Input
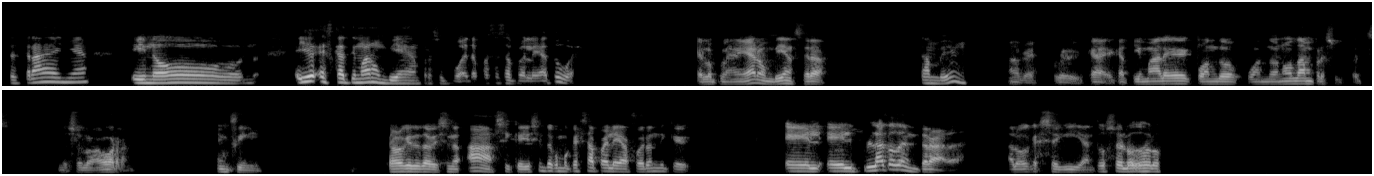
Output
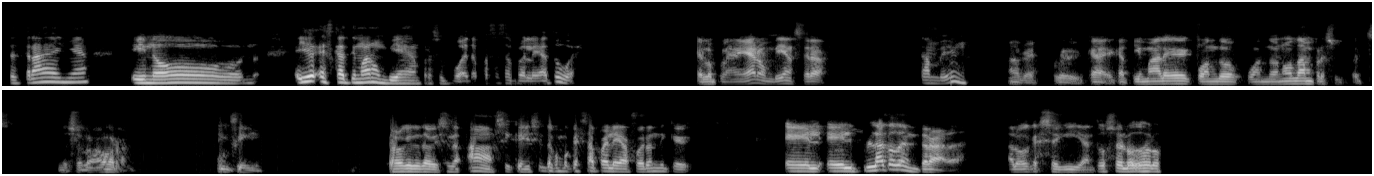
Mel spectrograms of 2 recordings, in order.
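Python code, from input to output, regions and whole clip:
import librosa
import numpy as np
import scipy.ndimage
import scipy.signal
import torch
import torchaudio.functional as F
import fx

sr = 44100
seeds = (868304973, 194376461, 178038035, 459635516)

y = fx.chain(x, sr, fx.high_shelf(hz=4400.0, db=6.5),
    fx.level_steps(step_db=20), at=(4.66, 5.13))
y = fx.chain(y, sr, fx.highpass(hz=880.0, slope=6),
    fx.peak_eq(hz=1800.0, db=8.0, octaves=0.23), at=(7.13, 9.49))
y = fx.env_flanger(y, sr, rest_ms=10.2, full_db=-19.5, at=(14.47, 19.69), fade=0.02)
y = fx.dmg_crackle(y, sr, seeds[0], per_s=120.0, level_db=-48.0, at=(14.47, 19.69), fade=0.02)
y = scipy.signal.sosfilt(scipy.signal.butter(2, 93.0, 'highpass', fs=sr, output='sos'), y)
y = fx.low_shelf(y, sr, hz=130.0, db=6.5)
y = y * librosa.db_to_amplitude(6.0)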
